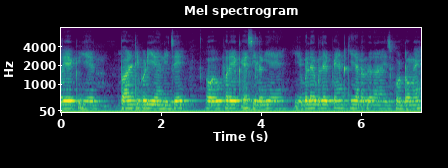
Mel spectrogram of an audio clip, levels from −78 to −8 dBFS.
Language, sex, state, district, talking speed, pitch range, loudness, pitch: Hindi, male, Rajasthan, Bikaner, 190 wpm, 130-140 Hz, -18 LUFS, 135 Hz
